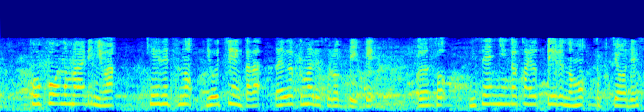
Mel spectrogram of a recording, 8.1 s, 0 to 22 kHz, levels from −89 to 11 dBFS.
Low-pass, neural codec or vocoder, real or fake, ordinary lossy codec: 5.4 kHz; codec, 16 kHz, 8 kbps, FreqCodec, smaller model; fake; MP3, 24 kbps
